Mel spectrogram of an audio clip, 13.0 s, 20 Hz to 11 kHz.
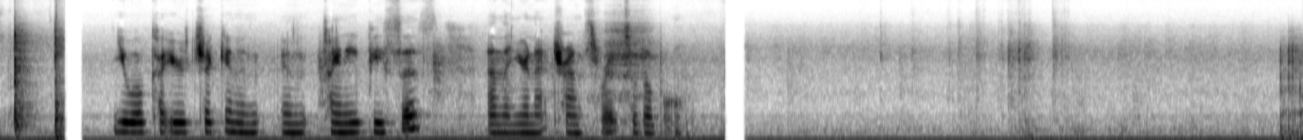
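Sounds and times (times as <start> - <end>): low appliance hum: 0.0 - 13.0.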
